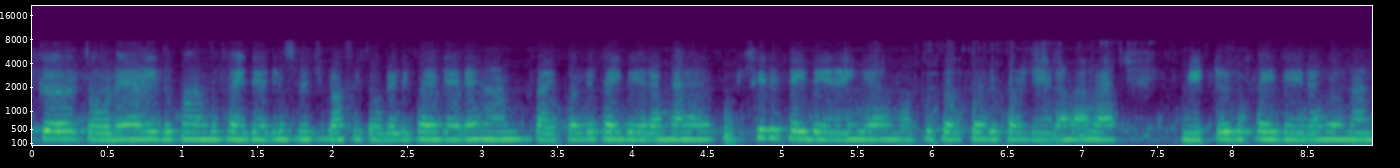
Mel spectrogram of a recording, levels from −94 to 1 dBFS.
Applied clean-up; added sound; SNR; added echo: neural separator model SepFormer DNS4.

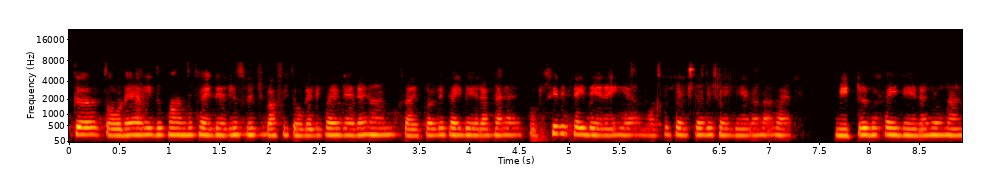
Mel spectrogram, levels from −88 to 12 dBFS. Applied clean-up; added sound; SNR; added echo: neural mask model DeepFilterNet 3.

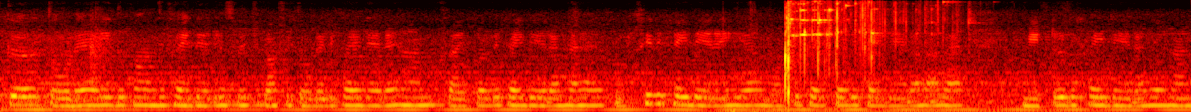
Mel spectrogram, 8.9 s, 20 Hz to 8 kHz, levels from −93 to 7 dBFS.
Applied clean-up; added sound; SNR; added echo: none; Shatter / Crushing; -2 dB; reverberation time 2.8 s.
